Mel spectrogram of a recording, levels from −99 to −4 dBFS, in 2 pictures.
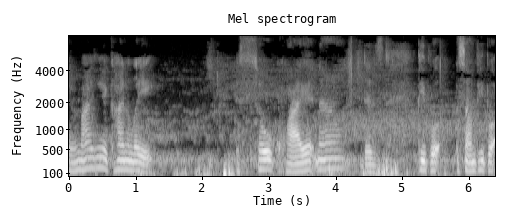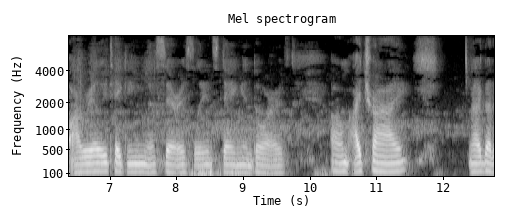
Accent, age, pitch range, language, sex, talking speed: American, 40-59, 115-145 Hz, English, female, 130 wpm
